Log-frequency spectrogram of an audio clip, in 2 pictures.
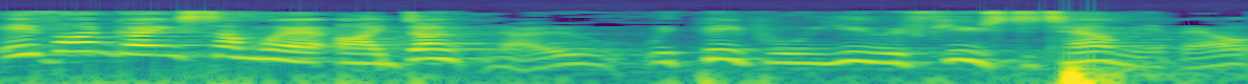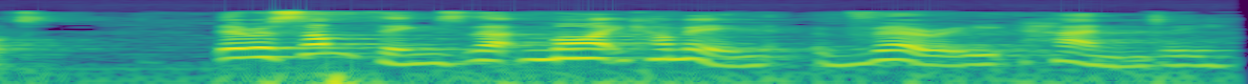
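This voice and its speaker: Eager, nagging male disciple read by a woman in a church sketch; animated, wheedling, reverberant hall. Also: mid-range voice, normal speed, hardly any pauses, natural voice. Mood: reluctant, bargaining. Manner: peppering with questions, wheedling. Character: Peter, eager, pestering, questioning male disciple. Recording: echoey hall with long reverb.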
